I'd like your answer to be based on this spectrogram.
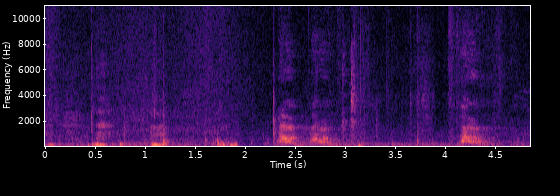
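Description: A dog playing, with short barks and yips in quick bursts, fairly close and separated by brief pauses.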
